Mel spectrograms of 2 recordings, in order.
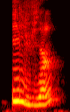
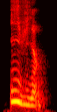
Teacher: » Et on va s'intéresser maintenant au pronom « il » qui est lui aussi très souvent contracté à l'oral. Devant une consonne, on va rarement prononcer le son « L » du mot « il », on va simplement prononcer « i ».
